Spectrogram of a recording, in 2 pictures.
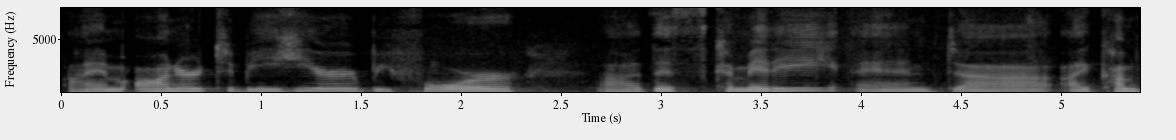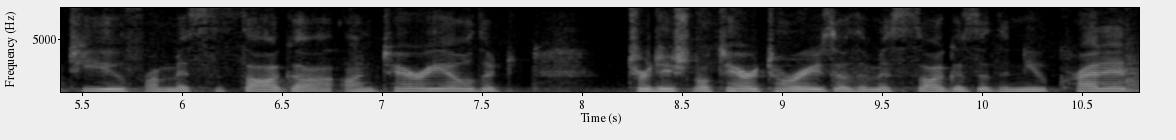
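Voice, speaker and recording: A woman's voice: medium pitch, a little mellow. Woman witness at a hearing, earnest and impassioned, mid-range voice, speaking on a desk mic. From Canada. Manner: earnest, impassioned, with some hesitations. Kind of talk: formal testimony. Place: committee hearing room.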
